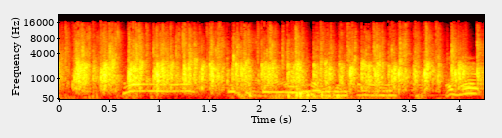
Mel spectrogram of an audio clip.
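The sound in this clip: Audience applause and cheering as two actors, Lily Rabe and Hamish Linklater, are welcomed onto a stage, with brisk, dense clapping throughout and voices whooping over it.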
